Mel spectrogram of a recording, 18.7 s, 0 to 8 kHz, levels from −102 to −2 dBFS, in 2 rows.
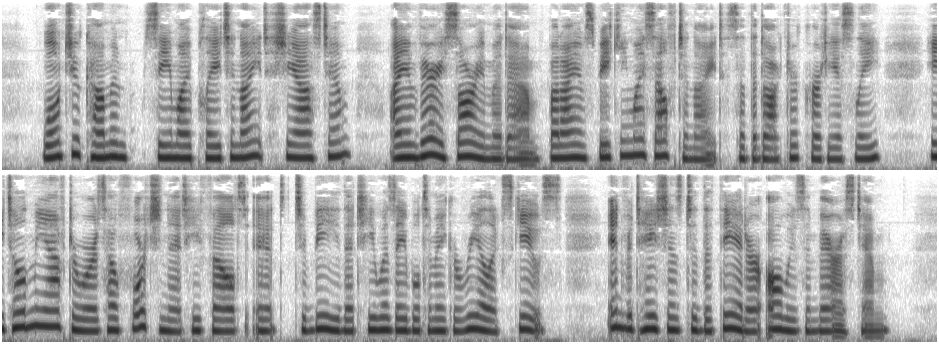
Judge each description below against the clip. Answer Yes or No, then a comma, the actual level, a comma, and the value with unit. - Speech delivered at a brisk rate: No, average, 175 wpm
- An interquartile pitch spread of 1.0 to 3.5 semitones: Yes, average, 2.7 semitones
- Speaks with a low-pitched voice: No, high, 220 Hz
